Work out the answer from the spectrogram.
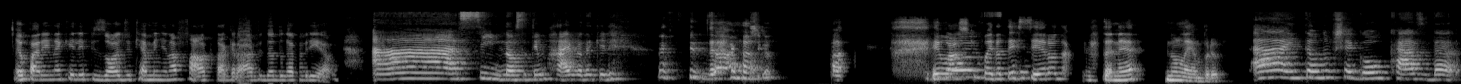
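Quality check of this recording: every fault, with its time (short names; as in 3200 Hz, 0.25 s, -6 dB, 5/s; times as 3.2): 2.33–2.9 clipped -23 dBFS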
